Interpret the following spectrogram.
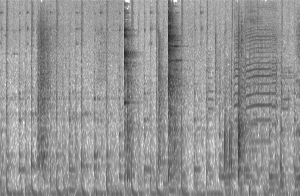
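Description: Background music with a steady beat, over which a metal bar spoon clinks several times against a glass as brown cane sugar is spooned in.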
